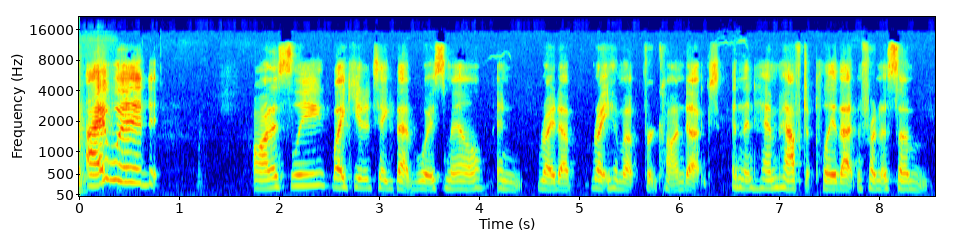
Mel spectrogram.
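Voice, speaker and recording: A woman's voice: on the low side, moderate pace, few pauses. Wry woman podcast co-host. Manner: wry, explanatory, laughing. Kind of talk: casual chat.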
